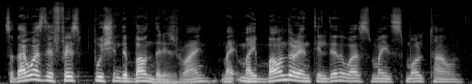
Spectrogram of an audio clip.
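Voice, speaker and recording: Animated Ecuadorian-born man telling his story. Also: fairly high pitch, a little fast. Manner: warm and animated, repeats words when starting. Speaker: podcast guest, marketing executive. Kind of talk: conversational storytelling.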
